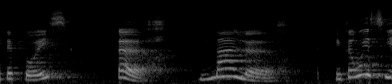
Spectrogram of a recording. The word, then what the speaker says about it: malheur: Então, se a gente tiver um LH em francês, a gente vai dizer só o L. Então, por exemplo, eu tenho a palavra malheur, que é tristeza.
